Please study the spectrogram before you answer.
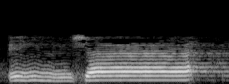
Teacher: إن نون ساكنة بعدها شين، والشين من حروف الإخفاء، يبقى حغني هنا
